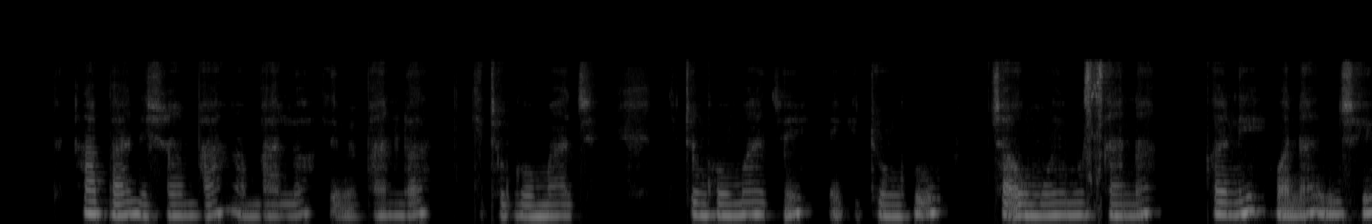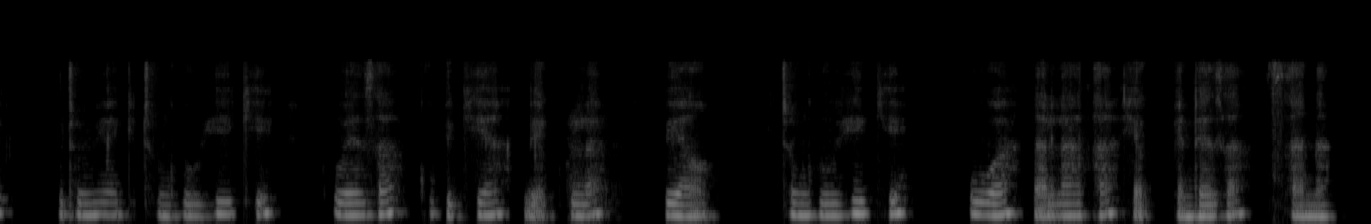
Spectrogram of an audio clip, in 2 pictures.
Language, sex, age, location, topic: Swahili, female, 25-35, Nairobi, health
